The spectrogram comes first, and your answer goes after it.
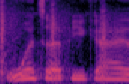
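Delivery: put-on falsetto, high-pitched voice. Mocking how an e-boy would greet viewers: real high voice. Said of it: "Like, real high voice".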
